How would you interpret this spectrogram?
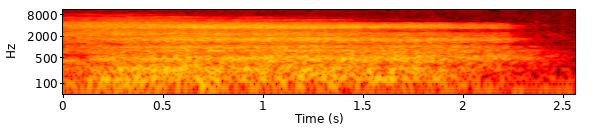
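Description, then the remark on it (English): A long, steady inhale drawn through the nose during a guided breathing exercise, airy and hissing for about two seconds before fading out. Quiet, with no voices present. “Breathing in new energy.”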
